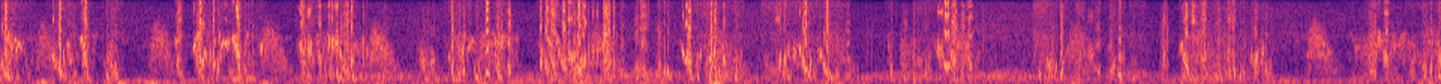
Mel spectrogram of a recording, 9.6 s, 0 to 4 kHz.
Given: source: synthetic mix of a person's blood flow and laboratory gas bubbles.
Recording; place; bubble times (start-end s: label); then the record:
Doppler ultrasound of blood flow; subclavian vein
0.00-0.24 s: bubbles
0.32-0.85 s: bubbles
1.16-1.78 s: bubbles
1.97-2.49 s: bubbles
2.54-2.60 s: bubbles
2.78-3.49 s: bubbles
3.57-4.19 s: bubbles
4.22-4.33 s: bubbles
4.37-4.96 s: bubbles
5.07-5.70 s: bubbles
5.90-6.55 s: bubbles
6.89-7.65 s: bubbles
7.74-7.78 s: bubbles
7.85-8.51 s: bubbles
9.00-9.62 s: bubbles
From the record:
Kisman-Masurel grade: 343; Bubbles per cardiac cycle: rolling drumbeat, 9 or more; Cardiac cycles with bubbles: 100%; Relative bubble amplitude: loud (0.450 to 0.775); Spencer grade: 3 (all of the cardiac periods contain showers or single bubble signals, but not dominating or overriding the cardiac motion signals); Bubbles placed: anywhere in the cardiac cycle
